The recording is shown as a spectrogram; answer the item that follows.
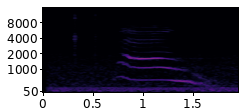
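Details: A mother cat with her kittens gives a single drawn-out meow, rising quickly then sliding slowly downward, after two faint clicks, with a low steady hum underneath.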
